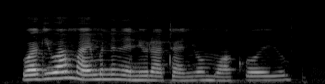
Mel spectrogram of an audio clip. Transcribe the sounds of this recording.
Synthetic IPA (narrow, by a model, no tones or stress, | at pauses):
waɡɪwamaimonɛnɛnioɾataɲwɔmwakɔjo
